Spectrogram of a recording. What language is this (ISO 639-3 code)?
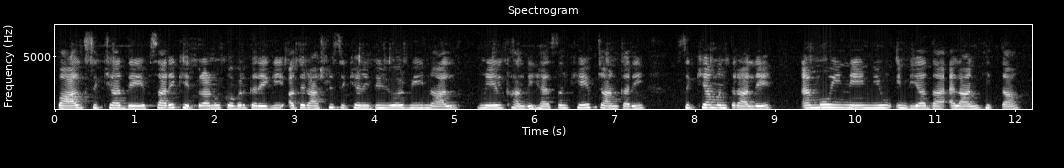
pan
